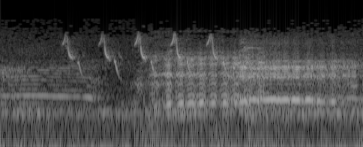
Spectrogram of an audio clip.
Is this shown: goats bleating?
yes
